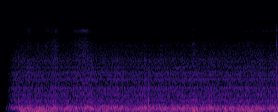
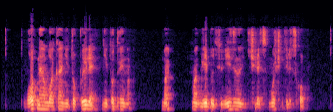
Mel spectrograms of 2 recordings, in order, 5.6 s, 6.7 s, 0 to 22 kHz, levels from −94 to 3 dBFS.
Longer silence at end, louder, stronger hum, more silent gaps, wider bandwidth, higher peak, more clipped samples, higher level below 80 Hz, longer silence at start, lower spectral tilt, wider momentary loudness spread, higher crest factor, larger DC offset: second, 0 s vs 0.55 s; second, -57 LUFS vs -17 LUFS; neither; neither; first, 11 kHz vs 8.6 kHz; second, -42 dBFS vs 0 dBFS; neither; second, -62 dBFS vs -56 dBFS; second, 0.15 s vs 0.5 s; first, -7 dB/octave vs -4.5 dB/octave; second, 3 LU vs 10 LU; about the same, 14 dB vs 18 dB; neither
